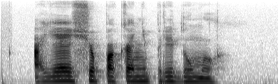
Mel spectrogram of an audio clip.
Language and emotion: Russian, neutral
